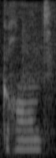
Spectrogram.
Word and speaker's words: grande: If it's a girl, she would add a E and pronounce the D. Quand je serai grande.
